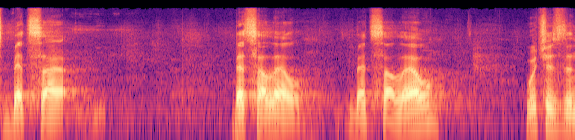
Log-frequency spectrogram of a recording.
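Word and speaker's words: בצלאל: Bezalel is how we tend to say it because it, in English, is spelled differently.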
